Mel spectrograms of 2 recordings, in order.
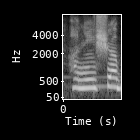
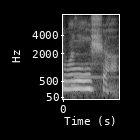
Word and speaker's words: Manisha: One day at school, someone called me Hanisha, but it was Manisha.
